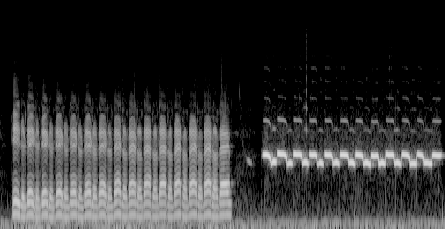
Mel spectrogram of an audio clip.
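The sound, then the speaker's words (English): A voice steadily produces low, buzzy, rapidly alternating double notes for about three seconds. After a brief pause, a clear, higher whistled trill warbles evenly until the end. “You might do this with your voice to get the low double notes too.”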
